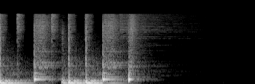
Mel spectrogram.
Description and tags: eardigi drums 26
This drum loop is part of a mini pack of acoustic dnb drums
dnb, percs, breakbeat, beat, neurofunk, rhythm, break, drum, drum-loop, jungle, loop, percussion-loop, snare, bass, groovy, drums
